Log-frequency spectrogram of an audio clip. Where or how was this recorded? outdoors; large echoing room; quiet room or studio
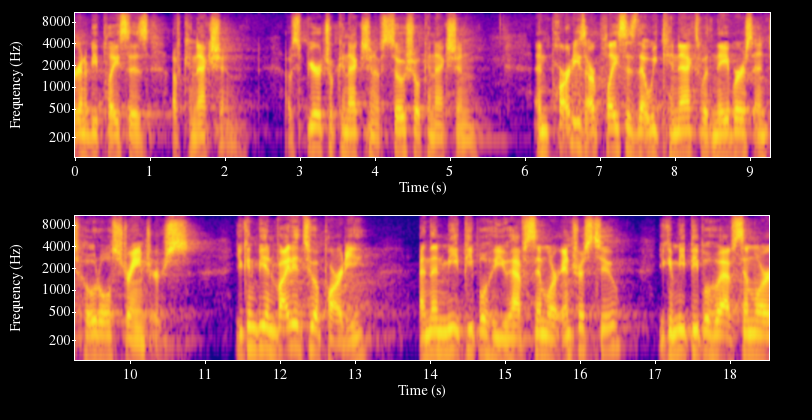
large echoing room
